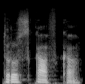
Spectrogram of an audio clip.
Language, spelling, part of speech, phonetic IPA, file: Polish, truskawka, noun, [truˈskafka], Pl-truskawka.ogg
